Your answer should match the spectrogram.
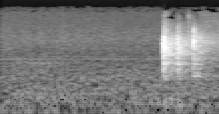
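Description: Quiet room tone, then a short, sharp knock about one and a half seconds in, typical of a cut-crystal glass vase being picked up or set against a counter.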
